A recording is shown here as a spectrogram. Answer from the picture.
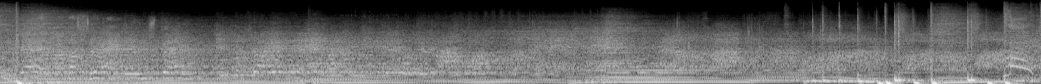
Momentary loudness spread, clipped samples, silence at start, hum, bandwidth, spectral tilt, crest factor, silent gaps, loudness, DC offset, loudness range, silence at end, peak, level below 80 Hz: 6 LU; under 0.1%; 0 s; none; 18.5 kHz; -5 dB/octave; 14 dB; none; -14 LUFS; under 0.1%; 3 LU; 0 s; 0 dBFS; -20 dBFS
